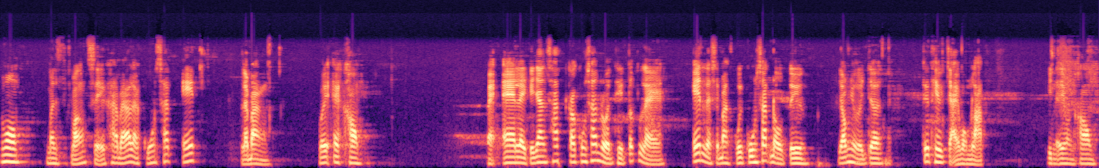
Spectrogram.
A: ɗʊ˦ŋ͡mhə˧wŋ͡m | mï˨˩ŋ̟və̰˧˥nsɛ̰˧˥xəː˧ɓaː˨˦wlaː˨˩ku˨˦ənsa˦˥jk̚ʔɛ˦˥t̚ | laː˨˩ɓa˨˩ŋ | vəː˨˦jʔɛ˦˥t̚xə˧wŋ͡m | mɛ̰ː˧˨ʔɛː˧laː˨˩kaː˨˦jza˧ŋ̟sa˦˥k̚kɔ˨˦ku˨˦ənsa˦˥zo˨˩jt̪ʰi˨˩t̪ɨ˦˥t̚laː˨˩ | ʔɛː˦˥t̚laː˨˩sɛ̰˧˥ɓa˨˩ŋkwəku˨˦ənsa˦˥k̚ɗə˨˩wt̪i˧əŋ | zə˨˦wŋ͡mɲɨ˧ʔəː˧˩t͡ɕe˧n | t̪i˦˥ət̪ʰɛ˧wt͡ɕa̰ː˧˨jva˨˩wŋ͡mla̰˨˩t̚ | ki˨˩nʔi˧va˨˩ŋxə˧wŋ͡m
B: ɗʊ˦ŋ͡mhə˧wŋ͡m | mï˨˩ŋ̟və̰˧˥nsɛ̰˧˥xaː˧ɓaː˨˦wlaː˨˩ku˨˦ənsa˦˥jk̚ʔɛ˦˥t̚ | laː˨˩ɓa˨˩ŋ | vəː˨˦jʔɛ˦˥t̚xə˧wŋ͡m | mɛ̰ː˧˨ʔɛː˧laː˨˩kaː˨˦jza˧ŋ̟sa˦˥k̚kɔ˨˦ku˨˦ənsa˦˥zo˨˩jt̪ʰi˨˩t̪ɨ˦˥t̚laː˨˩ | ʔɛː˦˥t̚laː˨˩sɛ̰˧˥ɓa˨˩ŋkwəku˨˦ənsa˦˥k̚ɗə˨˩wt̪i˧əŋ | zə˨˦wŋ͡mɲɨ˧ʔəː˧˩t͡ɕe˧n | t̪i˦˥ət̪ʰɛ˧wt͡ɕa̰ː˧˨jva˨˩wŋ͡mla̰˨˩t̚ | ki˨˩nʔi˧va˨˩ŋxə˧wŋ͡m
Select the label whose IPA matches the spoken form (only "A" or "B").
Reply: B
